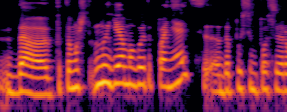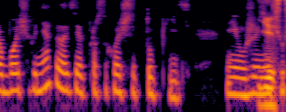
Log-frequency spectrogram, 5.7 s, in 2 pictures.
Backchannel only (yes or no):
no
